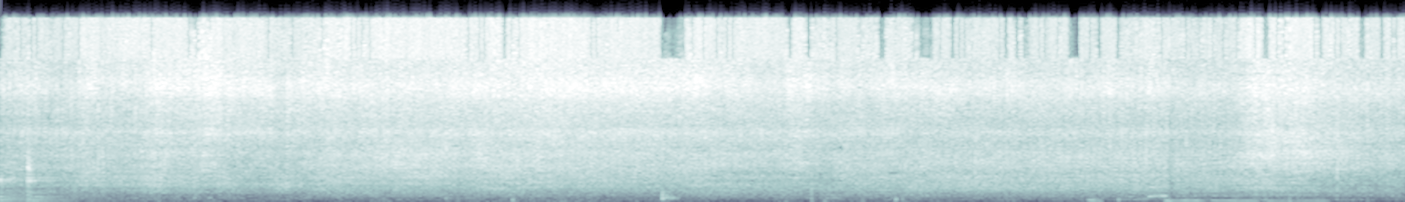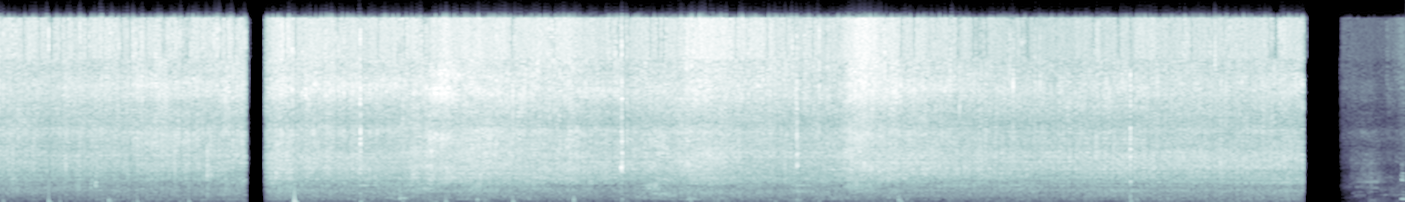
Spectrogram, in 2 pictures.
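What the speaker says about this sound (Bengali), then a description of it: "এখন এই মাছগুলো দিয়ে দেবো ভুনার মধ্যে।" Fish sizzles and fries in a spice paste over a clay stove, a steady close hiss with occasional stirring scrapes, and someone speaks briefly over it.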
